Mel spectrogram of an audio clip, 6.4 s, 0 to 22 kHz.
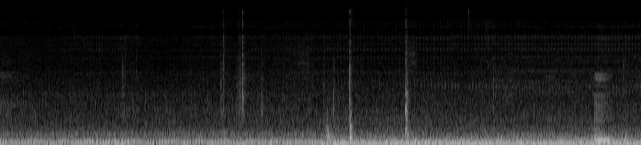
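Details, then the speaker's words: BMW E36 with M43 engine idling with AC on after an extra gasket fixed a throttle-body vacuum leak and the idle position was reset; low even rumble dips slightly as AC load comes on, then holds steady. Normal stable idle. "Idlnya masih okelah, masih stabil. Agak turun dikit tapi masih okelah."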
